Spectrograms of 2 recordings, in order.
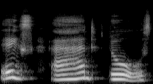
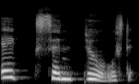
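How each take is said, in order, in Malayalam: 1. 'and' എന്ന വാക്ക് പൂർണ്ണമായും വ്യക്തമായും ഉച്ചരിക്കുന്നു. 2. 'and' എന്ന വാക്ക് ഒരു ചെറിയ ശബ്ദമായി ചുരുങ്ങുന്നു. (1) "എഗ്സ് ആൻഡ് ടോസ്റ്റ് എന്ന് പറയുന്നതിന് പകരം" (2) "I eat eggs ആൻഡ് toast എന്ന് മാത്രമേ കേൾക്കുള്ളൂ ആൻഡിന് പകരം"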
